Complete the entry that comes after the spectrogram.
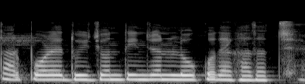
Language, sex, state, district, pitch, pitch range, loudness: Bengali, female, Tripura, West Tripura, 220 Hz, 210-220 Hz, -13 LUFS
